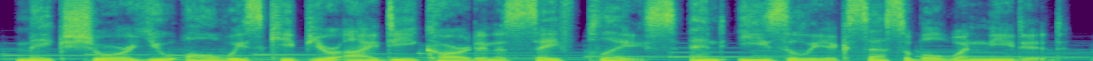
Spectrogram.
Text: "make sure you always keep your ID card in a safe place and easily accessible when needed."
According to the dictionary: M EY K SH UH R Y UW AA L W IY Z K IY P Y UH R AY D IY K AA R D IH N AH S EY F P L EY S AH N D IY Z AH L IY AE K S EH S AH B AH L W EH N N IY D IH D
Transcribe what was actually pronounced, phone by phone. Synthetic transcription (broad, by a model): M EY K SH UH R Y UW AA L W IY Z K IY P Y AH R AY D IY K AA R D IH N AH S EY F P L EY S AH N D IY Z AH L IY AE K S EH S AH B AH L W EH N N IY D IH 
